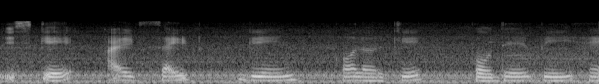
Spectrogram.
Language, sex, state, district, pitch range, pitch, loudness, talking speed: Hindi, female, Madhya Pradesh, Dhar, 175-185 Hz, 180 Hz, -19 LUFS, 90 wpm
